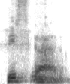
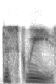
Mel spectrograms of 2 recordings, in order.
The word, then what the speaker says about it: disguise: Disguise that's better. Okay. Not disqueeze. It is disguise. Skies. Skies rhymes with sky.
